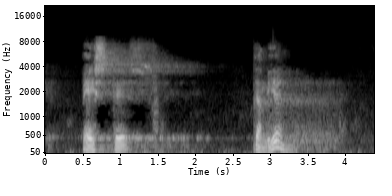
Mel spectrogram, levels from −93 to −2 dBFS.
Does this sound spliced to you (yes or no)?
no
